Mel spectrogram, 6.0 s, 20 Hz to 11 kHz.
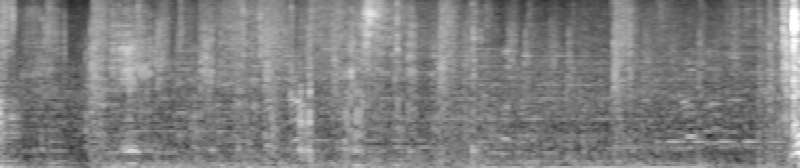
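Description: Low, steady rumble of a Volkswagen Golf Mk2 rolling slowly on its tyres as it is pushed with the engine off, with background music.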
